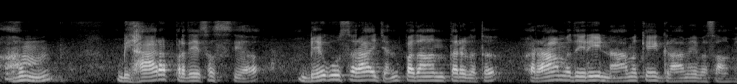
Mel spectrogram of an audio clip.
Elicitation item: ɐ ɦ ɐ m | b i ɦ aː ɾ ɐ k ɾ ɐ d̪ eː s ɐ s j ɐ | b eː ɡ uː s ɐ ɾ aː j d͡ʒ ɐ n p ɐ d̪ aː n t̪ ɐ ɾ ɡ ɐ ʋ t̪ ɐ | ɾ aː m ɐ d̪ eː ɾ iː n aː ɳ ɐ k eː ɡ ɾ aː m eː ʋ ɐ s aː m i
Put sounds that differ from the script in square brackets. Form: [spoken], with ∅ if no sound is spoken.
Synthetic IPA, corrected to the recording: ɐ ɦ ɐ m | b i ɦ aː ɾ ɐ [p] ɾ ɐ d̪ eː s ɐ s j ɐ | b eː ɡ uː s ɐ ɾ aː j d͡ʒ ɐ n p ɐ d̪ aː n t̪ ɐ ɾ ɡ ɐ [∅] t̪ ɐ | ɾ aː m ɐ d̪ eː ɾ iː n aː [m] ɐ k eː ɡ ɾ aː m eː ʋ ɐ s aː m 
